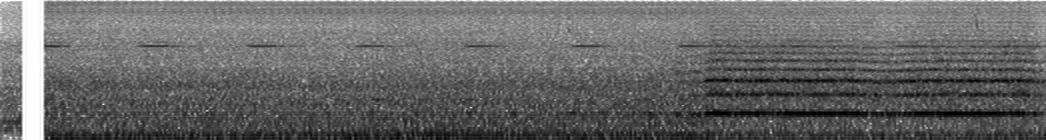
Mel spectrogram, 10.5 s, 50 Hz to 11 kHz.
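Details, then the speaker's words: Toyota Tacoma (2010 or 2011) at idle, AC freshly charged: a sharp steady squeal starts when the compressor engages. The compressor clutch drive plate's bonded rubber damper ring has broken free, so the drive plate slips while the compressor itself turns smoothly. "That outer ring is bonded with a rubber in vibration damper. It actually acts like a spring, and the rubber is broken free, so the compressor is slipping."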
